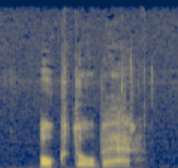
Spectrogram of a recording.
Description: Ääntäminen
Vaihtoehtoiset kirjoitusmuodot (vanhentunut) Octobr (vanhentunut) Octobre Ääntäminen US : IPA : [ɑkˈtoʊ.bɚ] UK : IPA : /ɒkˈtəʊ.bə/ Tuntematon aksentti: IPA : /ɑkˈtoʊbəɹ/ Lyhenteet ja supistumat Oct.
